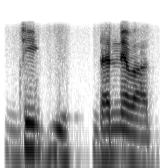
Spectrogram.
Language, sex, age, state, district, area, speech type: Hindi, male, 18-30, Madhya Pradesh, Gwalior, urban, conversation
